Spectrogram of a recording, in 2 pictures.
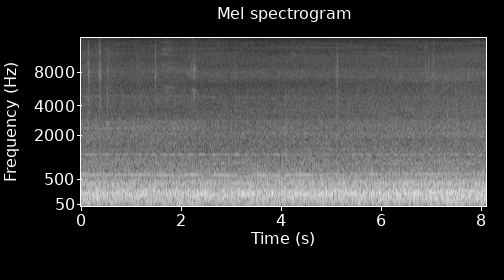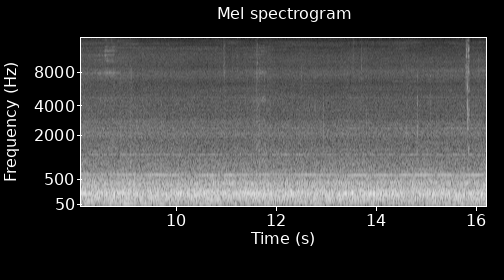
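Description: Steady cabin noise of a jet airliner on final approach, heard from a window seat over the wing: engine hum and rushing airflow, with a faint steady tone running through it.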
